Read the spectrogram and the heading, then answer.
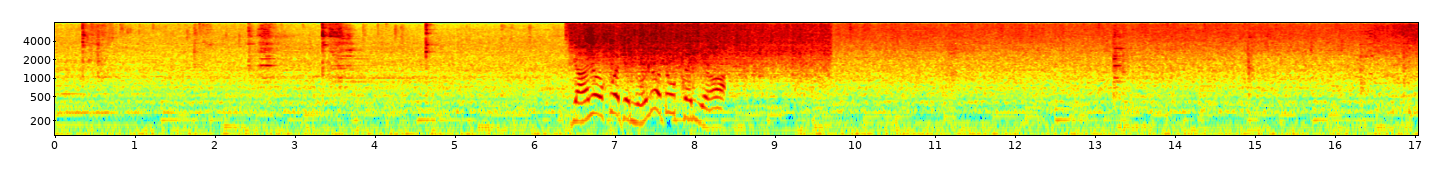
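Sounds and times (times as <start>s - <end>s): meat sizzling in hot oil: 6.4s - 17.0s.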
